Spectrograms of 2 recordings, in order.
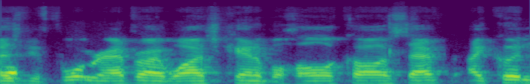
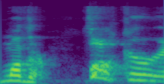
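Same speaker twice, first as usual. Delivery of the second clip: put-on sudden furious outburst, pitched up; 11 semitones higher than usual. Speaker recalls Rob's first reaction to her rant, imitating Rob's angry outburst. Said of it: "and he's punching boxes".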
